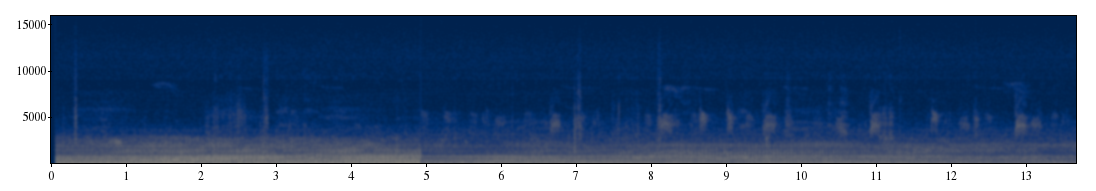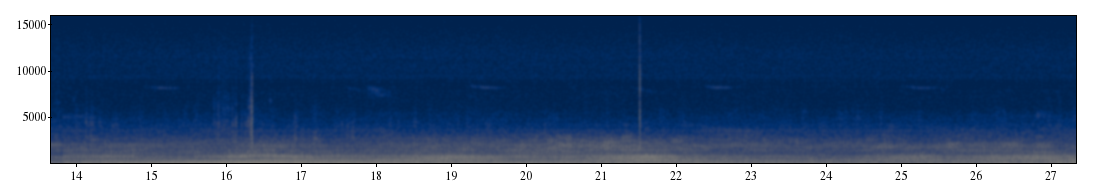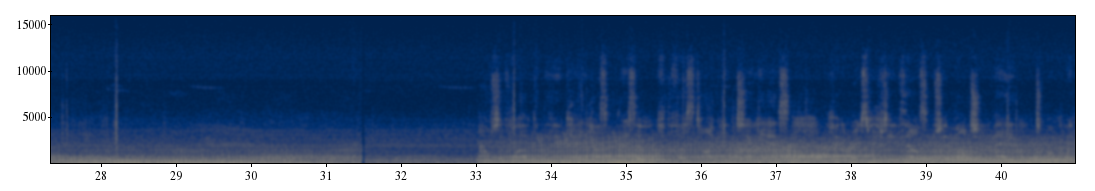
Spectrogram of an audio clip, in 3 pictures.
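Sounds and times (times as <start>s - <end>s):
turboshaft engines running: 0.1s - 31.5s, 33.0s - 40.9s
helicopter rotor beating: 0.1s - 32.2s, 33.0s - 40.9s.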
